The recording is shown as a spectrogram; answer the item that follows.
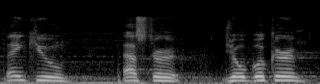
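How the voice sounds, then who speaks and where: A man preaching a fervent Pentecostal sermon in careful English, his first language being Portuguese, often rising to shouts. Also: high-pitched, fairly even intonation. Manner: halting, non-native English phrasing. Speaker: pastor. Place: large church hall. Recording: reverberant hall, faint music behind.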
